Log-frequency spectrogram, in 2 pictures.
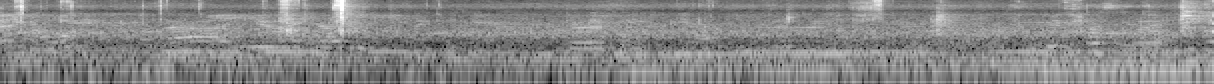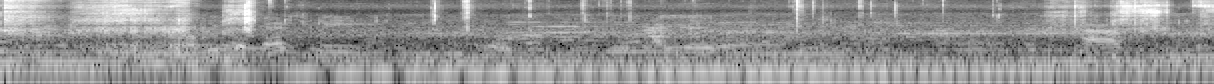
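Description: Someone eating a crab by hand: the shell cracks and clicks, and there is a wet slurping burst about halfway through as the meat is sucked out. Behind it are voices and a low steady hum that grows louder from about halfway.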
